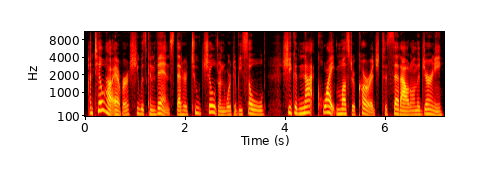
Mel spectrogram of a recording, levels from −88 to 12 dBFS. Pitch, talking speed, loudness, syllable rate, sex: 175 Hz, 210 wpm, -22 LUFS, 5.5 syllables/s, female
